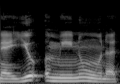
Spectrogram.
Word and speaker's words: يؤمنون: Try not to pronounce it as يؤمنون. Hamza is there, okay? That waw is just like a chair or something, like a base for it, okay? Not nothing else, okay? You gotta pronounce it as Hamza.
